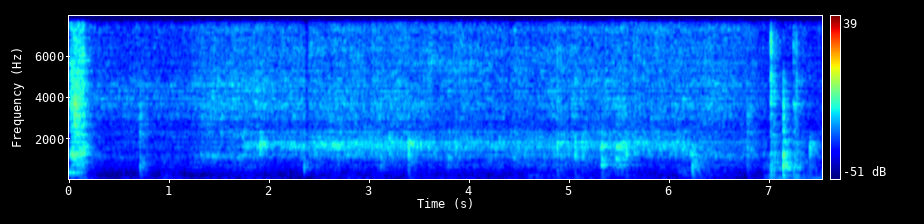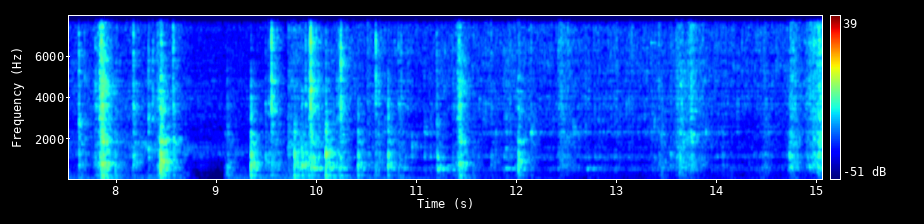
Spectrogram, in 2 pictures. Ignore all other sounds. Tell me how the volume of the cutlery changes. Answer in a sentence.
The loudness of the cutlery goes down.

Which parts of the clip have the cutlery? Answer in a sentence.
You can hear the cutlery from 7.0 to 15.0 s.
